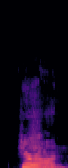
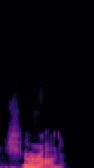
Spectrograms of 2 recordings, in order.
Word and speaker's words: Huron: It's Huron. – Huron. More of a long U sound, as in bulge. Oh. – Bugle. – Bugle. Bulge. I'm a little dyslexic today, too. Bugle. Yeah. Huron.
